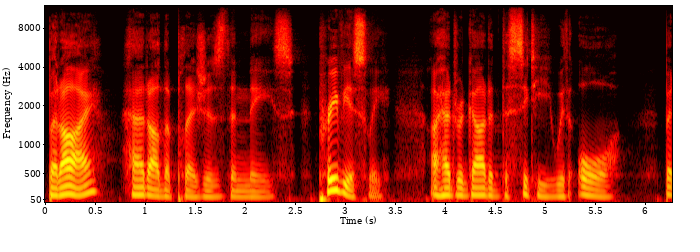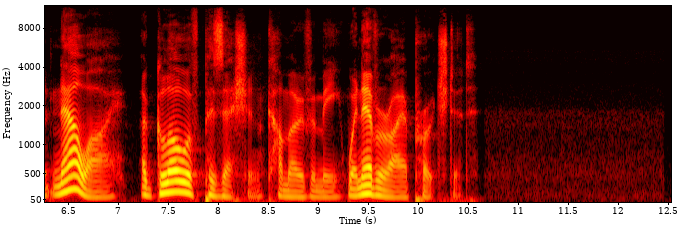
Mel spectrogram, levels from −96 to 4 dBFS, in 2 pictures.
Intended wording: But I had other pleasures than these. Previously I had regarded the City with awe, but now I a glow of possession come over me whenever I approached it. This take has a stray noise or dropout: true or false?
false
